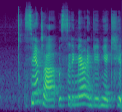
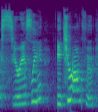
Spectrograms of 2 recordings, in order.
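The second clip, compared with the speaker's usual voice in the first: raised-pitch, exasperated comeback; indignant retort; 5 semitones higher than usual. Retold or imitated. Answering people who tell her what to eat, indignant. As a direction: fire back at a nosy critic. Acted retort to food critics.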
